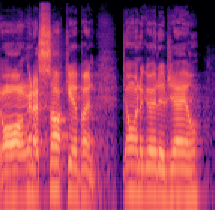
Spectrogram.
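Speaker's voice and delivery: put-on drunken speech. Imitating a drunk person at two A M in Northbridge: imitating a drunk person.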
